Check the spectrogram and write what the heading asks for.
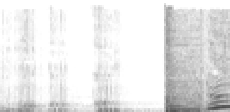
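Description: Someone snores next door: three quick, rough snorting snores in a row, followed by a loud, sudden high whine that rises in pitch. No one talks.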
